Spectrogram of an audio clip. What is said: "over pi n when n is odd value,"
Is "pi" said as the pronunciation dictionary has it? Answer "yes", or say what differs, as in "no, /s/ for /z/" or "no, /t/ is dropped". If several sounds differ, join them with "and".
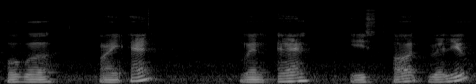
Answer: no, /b/ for /p/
